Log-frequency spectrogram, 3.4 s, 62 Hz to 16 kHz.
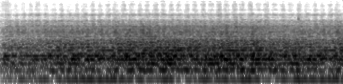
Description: Index of /90_sSampleCDs/Roland L-CD702/VOL-1/STR_Vcs Tremolo/STR_Vcs Trem p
